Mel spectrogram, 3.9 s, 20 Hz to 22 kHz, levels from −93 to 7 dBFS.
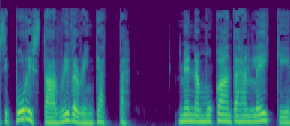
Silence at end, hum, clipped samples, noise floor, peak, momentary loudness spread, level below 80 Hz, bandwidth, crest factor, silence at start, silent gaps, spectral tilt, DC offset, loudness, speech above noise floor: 0 s; none; under 0.1%; -65 dBFS; -4 dBFS; 14 LU; -60 dBFS; 16.5 kHz; 14 dB; 0 s; none; -6 dB/octave; under 0.1%; -18 LUFS; 47 dB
